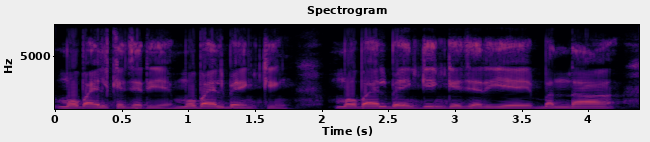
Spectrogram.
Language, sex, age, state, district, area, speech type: Hindi, male, 30-45, Madhya Pradesh, Betul, urban, spontaneous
